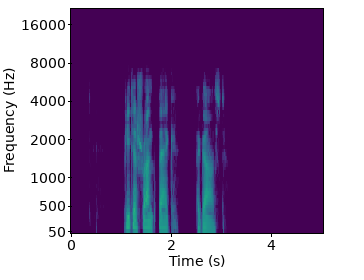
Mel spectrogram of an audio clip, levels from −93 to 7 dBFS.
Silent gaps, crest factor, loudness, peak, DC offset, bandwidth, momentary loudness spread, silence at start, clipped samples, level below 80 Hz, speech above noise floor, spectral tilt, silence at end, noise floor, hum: 2.22-2.48 s; 24 dB; -36 LUFS; -18 dBFS; under 0.1%; 7.4 kHz; 17 LU; 1.05 s; under 0.1%; -72 dBFS; over 54 dB; -6.5 dB/octave; 2.1 s; under -90 dBFS; none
